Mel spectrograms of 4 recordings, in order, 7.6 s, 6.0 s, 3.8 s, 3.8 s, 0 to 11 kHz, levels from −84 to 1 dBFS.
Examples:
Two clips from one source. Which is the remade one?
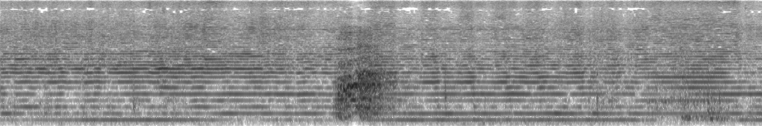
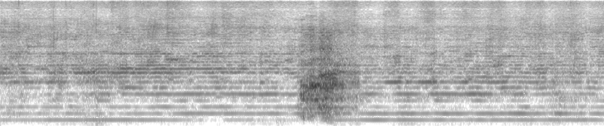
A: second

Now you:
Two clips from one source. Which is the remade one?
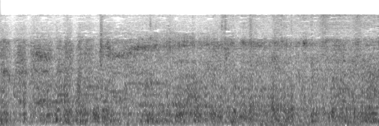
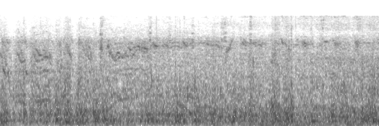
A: first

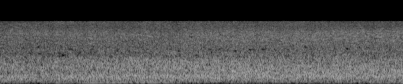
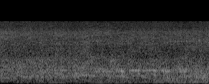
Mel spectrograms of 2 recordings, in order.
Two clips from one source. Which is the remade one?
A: second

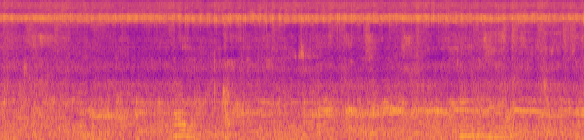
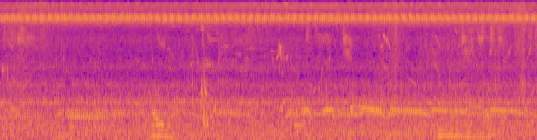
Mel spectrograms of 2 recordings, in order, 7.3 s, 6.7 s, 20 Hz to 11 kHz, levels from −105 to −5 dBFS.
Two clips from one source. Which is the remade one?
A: first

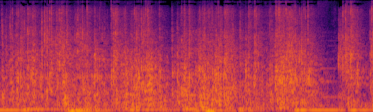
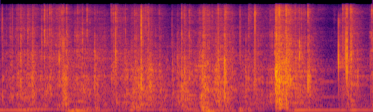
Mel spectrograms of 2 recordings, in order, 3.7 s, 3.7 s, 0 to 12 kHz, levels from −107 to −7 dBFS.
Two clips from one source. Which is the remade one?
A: second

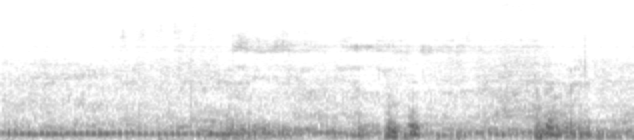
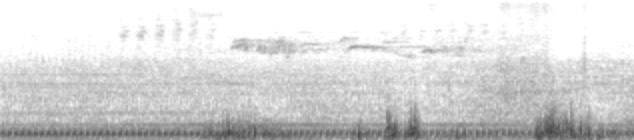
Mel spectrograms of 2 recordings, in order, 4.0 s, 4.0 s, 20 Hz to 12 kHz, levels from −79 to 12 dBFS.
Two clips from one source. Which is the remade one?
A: first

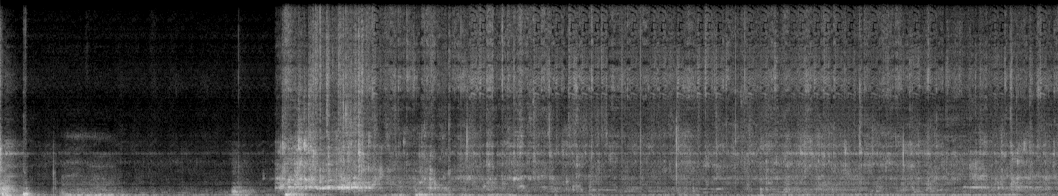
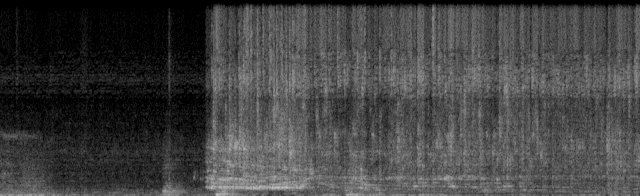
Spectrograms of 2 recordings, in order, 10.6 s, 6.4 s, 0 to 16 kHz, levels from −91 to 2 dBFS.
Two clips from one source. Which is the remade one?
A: first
